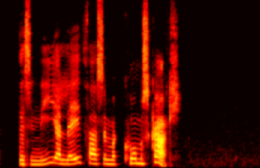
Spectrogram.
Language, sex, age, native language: Icelandic, female, 20-29, Icelandic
